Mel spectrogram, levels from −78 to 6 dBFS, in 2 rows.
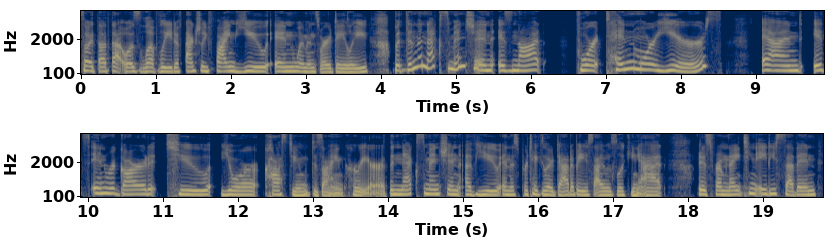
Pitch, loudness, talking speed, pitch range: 200 Hz, -19 LUFS, 150 wpm, 180-230 Hz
